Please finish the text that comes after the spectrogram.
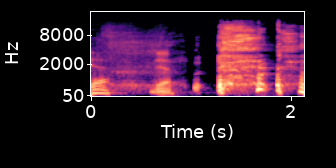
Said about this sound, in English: Professional cough there. I'll definitely leave that in. That was a cough, was it?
